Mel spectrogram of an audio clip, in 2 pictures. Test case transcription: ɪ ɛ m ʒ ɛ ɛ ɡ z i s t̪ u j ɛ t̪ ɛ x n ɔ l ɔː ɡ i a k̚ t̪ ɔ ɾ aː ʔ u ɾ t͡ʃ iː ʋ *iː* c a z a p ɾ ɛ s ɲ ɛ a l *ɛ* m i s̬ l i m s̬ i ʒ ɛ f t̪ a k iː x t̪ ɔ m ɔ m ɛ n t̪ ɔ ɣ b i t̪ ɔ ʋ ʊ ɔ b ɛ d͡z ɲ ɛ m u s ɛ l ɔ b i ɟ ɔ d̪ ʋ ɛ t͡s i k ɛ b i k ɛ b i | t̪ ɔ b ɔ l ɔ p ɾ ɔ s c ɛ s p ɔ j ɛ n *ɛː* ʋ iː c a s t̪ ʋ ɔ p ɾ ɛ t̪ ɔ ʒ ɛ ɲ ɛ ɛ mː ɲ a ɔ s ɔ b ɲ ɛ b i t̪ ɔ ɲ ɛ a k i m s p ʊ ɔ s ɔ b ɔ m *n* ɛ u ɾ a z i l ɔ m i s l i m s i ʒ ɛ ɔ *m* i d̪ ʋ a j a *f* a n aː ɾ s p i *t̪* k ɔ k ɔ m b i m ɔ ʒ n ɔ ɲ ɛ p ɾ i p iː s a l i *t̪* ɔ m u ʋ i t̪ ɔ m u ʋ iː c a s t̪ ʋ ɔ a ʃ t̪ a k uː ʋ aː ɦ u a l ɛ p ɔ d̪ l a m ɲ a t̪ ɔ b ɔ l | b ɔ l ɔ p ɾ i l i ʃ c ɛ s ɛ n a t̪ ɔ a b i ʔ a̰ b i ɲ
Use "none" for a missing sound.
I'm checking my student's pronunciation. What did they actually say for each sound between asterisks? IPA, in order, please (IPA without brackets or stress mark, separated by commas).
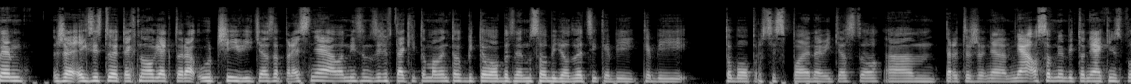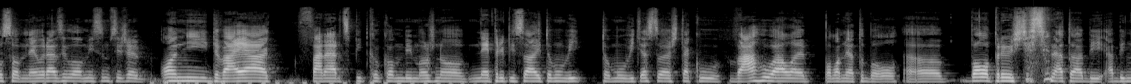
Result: iː, ɛ, ɛː, ɲ, ɲ, f, t̪, t̪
